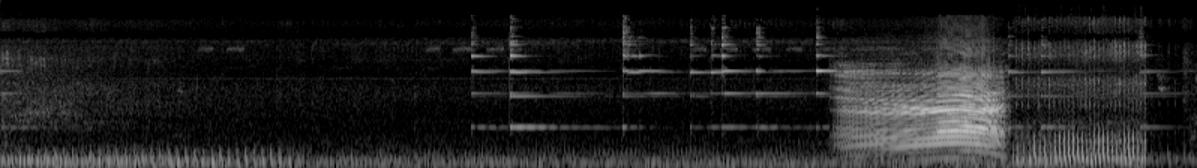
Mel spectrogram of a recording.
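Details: Morning herding of tame cows toward their pen: cowbell clinks ring out over a low rumble, then one long moo rises and falls over nearly two seconds, trailing off into more rumbling.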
